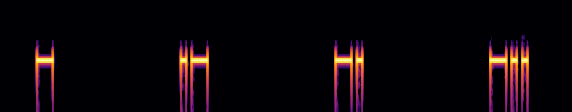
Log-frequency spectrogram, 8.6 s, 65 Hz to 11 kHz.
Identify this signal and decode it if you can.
Morse code, heard as a keyed tone, about 15 wpm, spaced as for 4 wpm, 700 Hz. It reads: TAND
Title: 8x Character Spacing - Top 500 Words - 15wpm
